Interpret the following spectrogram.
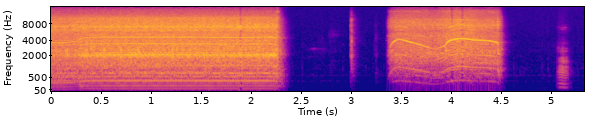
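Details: Black+Decker BDCHD18K 18V cordless hammer drill in hammer mode with a masonry bit boring into concrete: steady high buzzing whir with an even fast rattle, stopping cleanly; hammer action working normally.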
